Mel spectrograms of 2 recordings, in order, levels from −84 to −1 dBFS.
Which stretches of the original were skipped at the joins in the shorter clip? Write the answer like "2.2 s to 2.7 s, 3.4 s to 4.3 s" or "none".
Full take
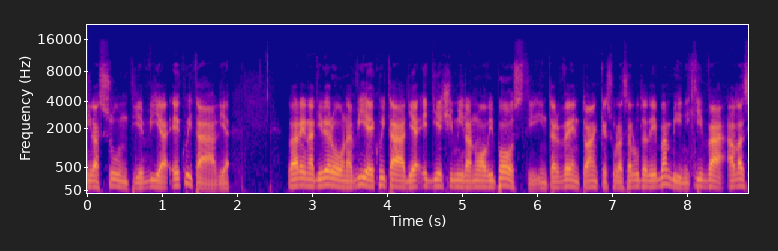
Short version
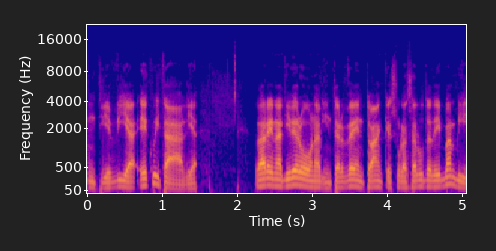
3.5 s to 6.0 s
